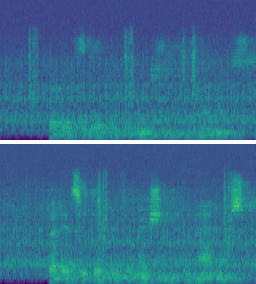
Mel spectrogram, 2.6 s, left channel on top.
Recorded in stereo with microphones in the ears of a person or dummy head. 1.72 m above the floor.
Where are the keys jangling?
I don't hear keys jangling.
